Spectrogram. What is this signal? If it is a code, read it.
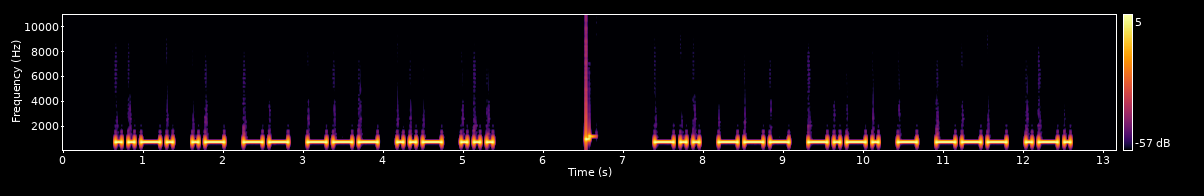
Morse code, heard as a keyed tone, about 15 wpm, 700 Hz. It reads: FAMOUS DOCTOR
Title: Sentences from Top 1500 Words - New Word Drill - 15wpm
